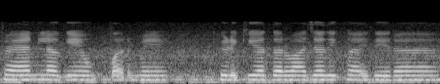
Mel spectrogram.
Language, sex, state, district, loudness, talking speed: Hindi, male, Chhattisgarh, Raipur, -14 LUFS, 135 wpm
